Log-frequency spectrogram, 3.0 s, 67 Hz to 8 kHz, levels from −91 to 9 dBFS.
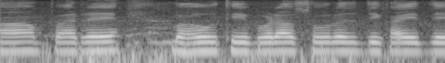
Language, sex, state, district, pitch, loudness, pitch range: Hindi, male, Haryana, Charkhi Dadri, 160 Hz, -15 LUFS, 160-165 Hz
